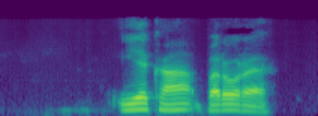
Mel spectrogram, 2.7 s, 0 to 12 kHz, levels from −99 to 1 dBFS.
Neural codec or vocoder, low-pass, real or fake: codec, 16 kHz, 1 kbps, X-Codec, WavLM features, trained on Multilingual LibriSpeech; 7.2 kHz; fake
